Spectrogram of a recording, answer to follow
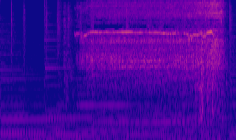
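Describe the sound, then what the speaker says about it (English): A cordless drill runs while a kids' garden bed is being built, giving a loud, steady motor whine with a rising high-pitched tone that holds throughout before cutting off near the end. "This is a cordless drill, and I'm going to get it started for you"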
